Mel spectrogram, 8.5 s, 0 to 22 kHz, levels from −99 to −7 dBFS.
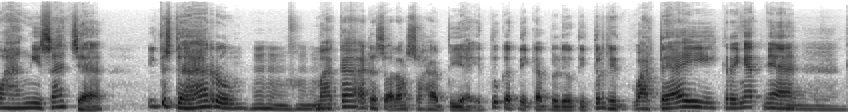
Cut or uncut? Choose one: uncut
